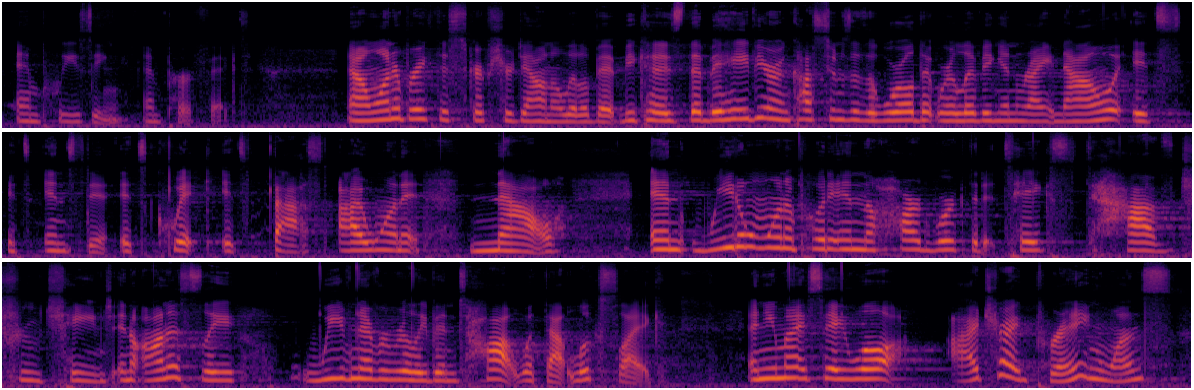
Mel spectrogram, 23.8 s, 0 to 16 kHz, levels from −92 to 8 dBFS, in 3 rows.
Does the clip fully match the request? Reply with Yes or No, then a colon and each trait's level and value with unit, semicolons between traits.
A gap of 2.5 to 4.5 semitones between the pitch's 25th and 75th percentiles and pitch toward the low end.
No: average, 3.4 semitones; high, 240 Hz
